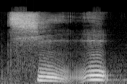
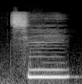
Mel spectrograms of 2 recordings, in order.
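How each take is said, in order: First: The pitch dips low then rises. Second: The pitch stays high and level.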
